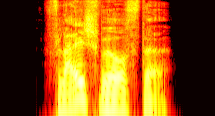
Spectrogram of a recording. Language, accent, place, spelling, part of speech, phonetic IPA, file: German, Germany, Berlin, Fleischwürste, noun, [ˈflaɪ̯ʃˌvʏʁstə], De-Fleischwürste.ogg
- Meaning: nominative/accusative/genitive plural of Fleischwurst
